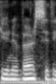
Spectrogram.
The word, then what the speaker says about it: university: opposite, actually, the same is true about university. University starts with U, Yeah. but it is not U, it is Ye.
